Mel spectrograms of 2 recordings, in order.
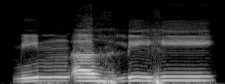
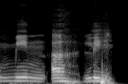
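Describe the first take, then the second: First: The final vowel is held for two counts. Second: The final vowel is dropped at the stop. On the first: The reading continues into the next word. "dua harakat" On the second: The reader stops after this word. "Kalau kita berhenti"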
